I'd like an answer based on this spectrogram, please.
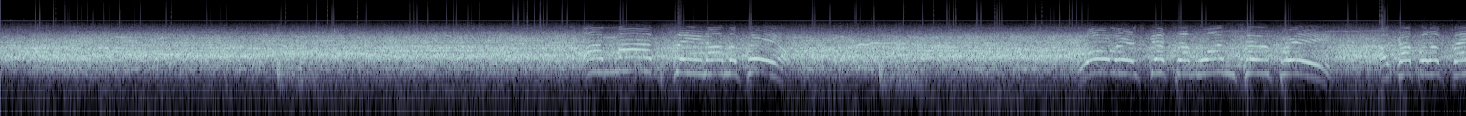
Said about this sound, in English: Yes! The Atlanta Braves have given you a championship. Listen to this crowd.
